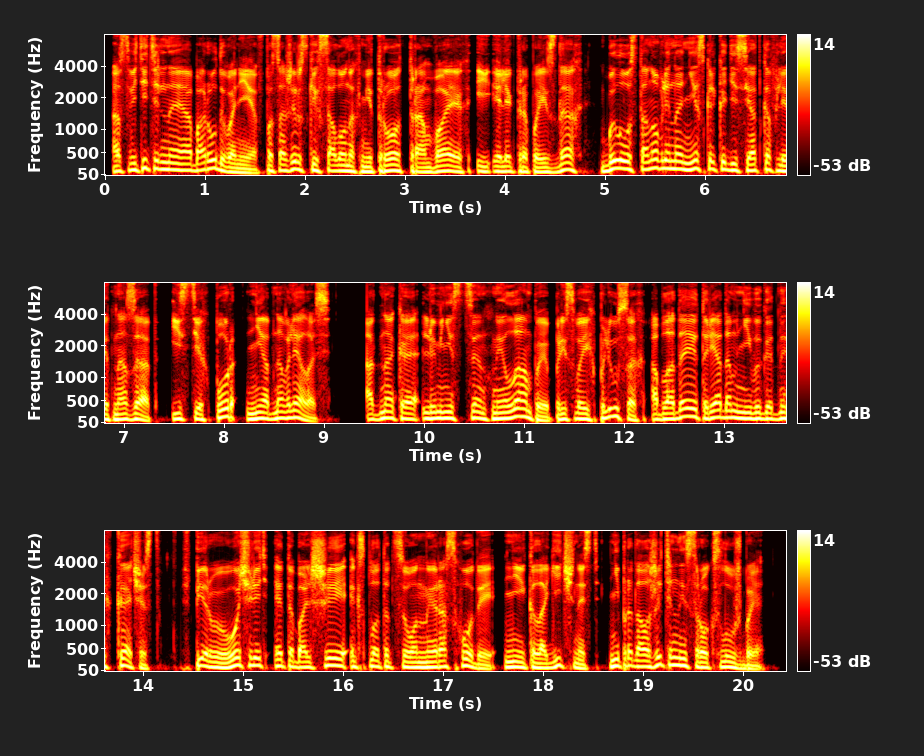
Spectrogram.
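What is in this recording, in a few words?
Russian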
